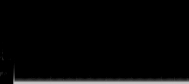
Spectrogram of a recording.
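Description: A steady low sine tone, the base for a hardstyle kick, starts with a small click and holds at an even, constant level.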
